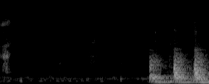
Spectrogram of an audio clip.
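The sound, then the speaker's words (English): Three quick knuckle knocks on a wooden surface, close and fairly loud, coming in a brisk rhythm after a quiet stretch of faint background noise. “knock on wood”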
